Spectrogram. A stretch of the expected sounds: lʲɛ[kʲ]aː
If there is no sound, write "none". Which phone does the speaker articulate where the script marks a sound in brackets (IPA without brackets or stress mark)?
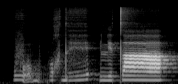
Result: t̪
